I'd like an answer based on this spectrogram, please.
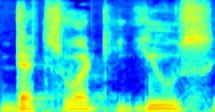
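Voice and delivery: very slow, deliberate, drawn-out, unhurried speech. Retelling how the Swami answered the questioners: very slow, like the Swami. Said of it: "He would speak very slowly".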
